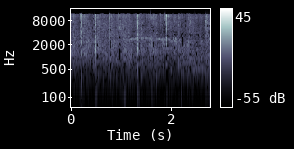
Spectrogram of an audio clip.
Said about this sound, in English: Okay, for the rest of you, we need to give the moms a round of applause, don't you think?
